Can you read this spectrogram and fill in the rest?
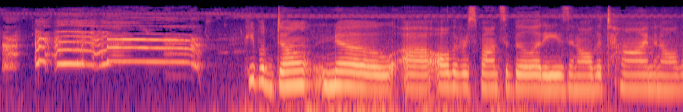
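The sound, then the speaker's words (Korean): A rooster crows loudly on a sanctuary farm for given-up domestic livestock: a long drawn-out call followed by more strained, wavering crowing that carries on almost without pause, with faint farmyard background noise. “보호농장엔 돼지며 닭, 염소, 소, 심지어 양도 있습니다.”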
